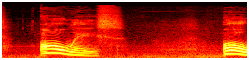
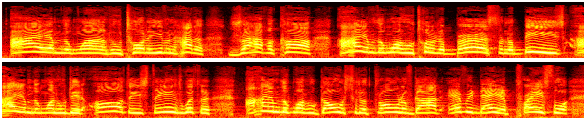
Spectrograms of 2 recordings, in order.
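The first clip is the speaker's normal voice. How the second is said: preaching; 5 semitones higher than usual. Acted. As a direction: climb to the hurt father's indignant peak. Preaches the wounded father's speech.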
